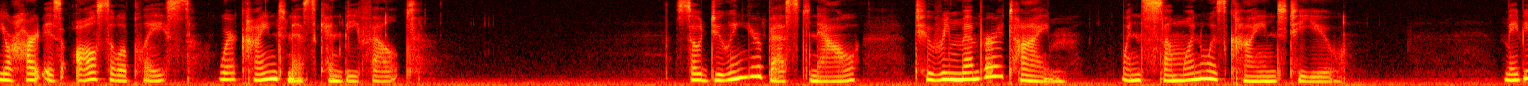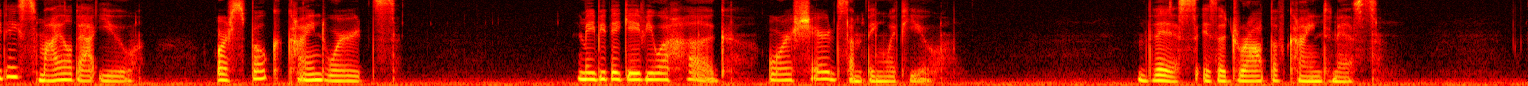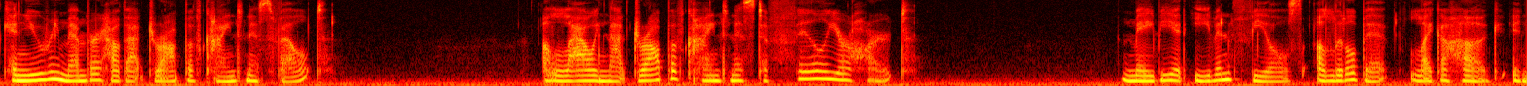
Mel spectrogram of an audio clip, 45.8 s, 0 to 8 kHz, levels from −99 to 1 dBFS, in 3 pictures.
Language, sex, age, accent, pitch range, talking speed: English, female, 30-49, American, 160-210 Hz, 105 wpm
